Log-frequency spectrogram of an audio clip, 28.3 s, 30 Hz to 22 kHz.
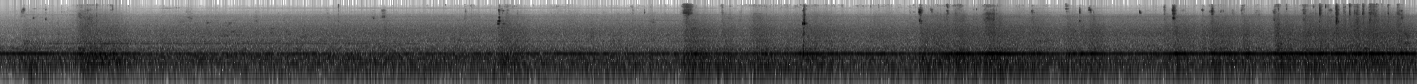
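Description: Boeing 787 turbofan engines idling on the ground after start, heard from inside the aircraft as a steady hum with one constant tone. A few light clicks sound now and then.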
